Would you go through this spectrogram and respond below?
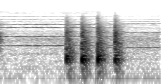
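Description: Four firm knocks on a door in a steady, evenly spaced run, close and loud against a quiet room with a faint steady hum.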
